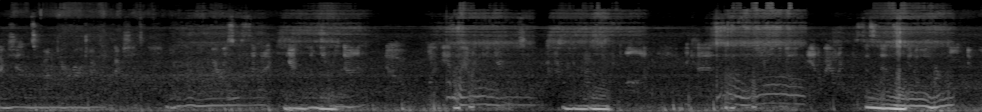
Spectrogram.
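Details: Goma, a female American Bully, sleeps with her eyes open while snoring: low, rasping snore bursts recur about every four seconds, with breathy quieter stretches and some humming or voice-like tones between them, indoors.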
